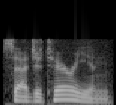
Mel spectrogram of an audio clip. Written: Sagittarian

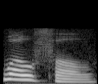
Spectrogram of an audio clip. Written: woeful

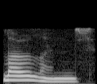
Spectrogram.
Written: Lowlands

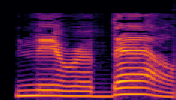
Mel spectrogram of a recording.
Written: mirabelle

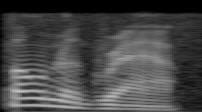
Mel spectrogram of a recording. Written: phonograph

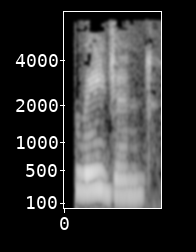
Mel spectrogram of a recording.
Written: legioned

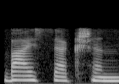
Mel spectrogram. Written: bisection

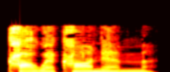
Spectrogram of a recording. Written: cave canem

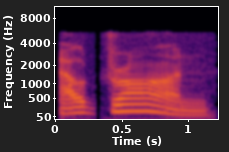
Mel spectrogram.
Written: outdrawn

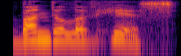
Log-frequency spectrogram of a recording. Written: bundle of his

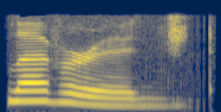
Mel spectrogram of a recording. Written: leveraged

